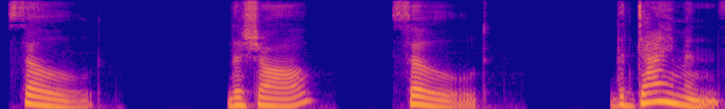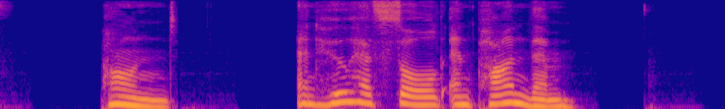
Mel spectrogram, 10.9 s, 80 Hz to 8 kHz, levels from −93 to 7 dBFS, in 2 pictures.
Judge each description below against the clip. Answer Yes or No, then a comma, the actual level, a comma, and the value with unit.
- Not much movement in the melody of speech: No, average, 5.0 semitones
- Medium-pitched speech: Yes, medium, 160 Hz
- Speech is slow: Yes, slow, 75 wpm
